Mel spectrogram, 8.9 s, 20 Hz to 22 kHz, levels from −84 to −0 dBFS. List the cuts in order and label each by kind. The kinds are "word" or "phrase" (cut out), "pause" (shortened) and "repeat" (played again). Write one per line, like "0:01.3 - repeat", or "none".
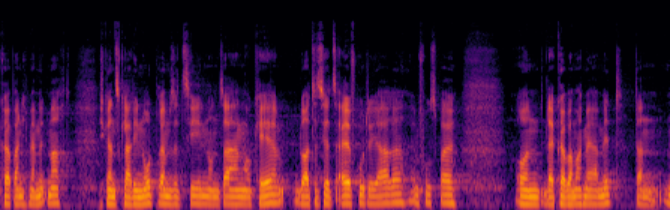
0:01.3 - word
0:07.2 - word
0:07.7 - word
